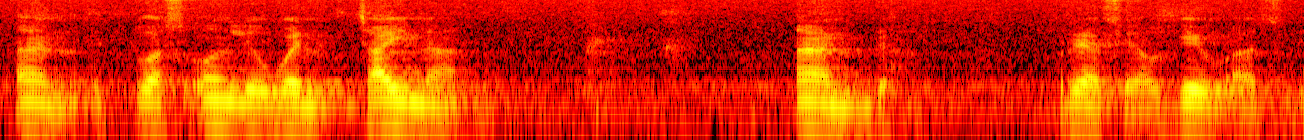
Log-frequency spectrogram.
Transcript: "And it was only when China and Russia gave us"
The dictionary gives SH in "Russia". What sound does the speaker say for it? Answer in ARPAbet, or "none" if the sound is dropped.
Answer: S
